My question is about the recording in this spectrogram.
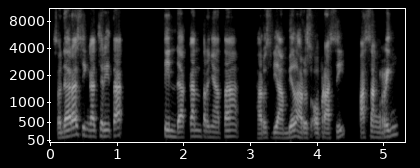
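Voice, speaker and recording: A man's voice: moderate pace, a bit bright, dry recording. Middle-aged male pastor preaching a sermon. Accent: Indonesian. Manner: storytelling, mixing in English phrases, rising to a high voice when quoting. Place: church sanctuary.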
